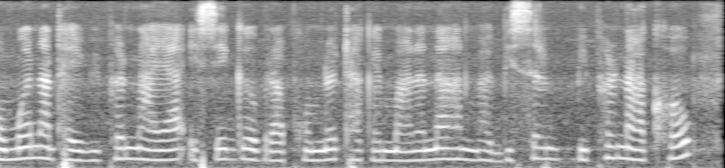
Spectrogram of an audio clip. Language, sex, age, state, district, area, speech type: Bodo, female, 30-45, Assam, Chirang, rural, spontaneous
